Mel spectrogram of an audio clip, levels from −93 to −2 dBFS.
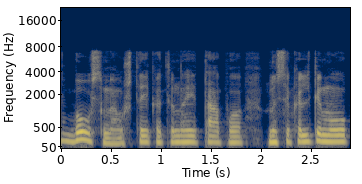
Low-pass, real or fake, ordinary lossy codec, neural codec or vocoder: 7.2 kHz; fake; Opus, 64 kbps; codec, 16 kHz, 4 kbps, FreqCodec, larger model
